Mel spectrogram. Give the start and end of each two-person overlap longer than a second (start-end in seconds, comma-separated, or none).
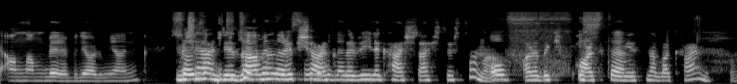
1.8-3.5, 4.9-6.4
